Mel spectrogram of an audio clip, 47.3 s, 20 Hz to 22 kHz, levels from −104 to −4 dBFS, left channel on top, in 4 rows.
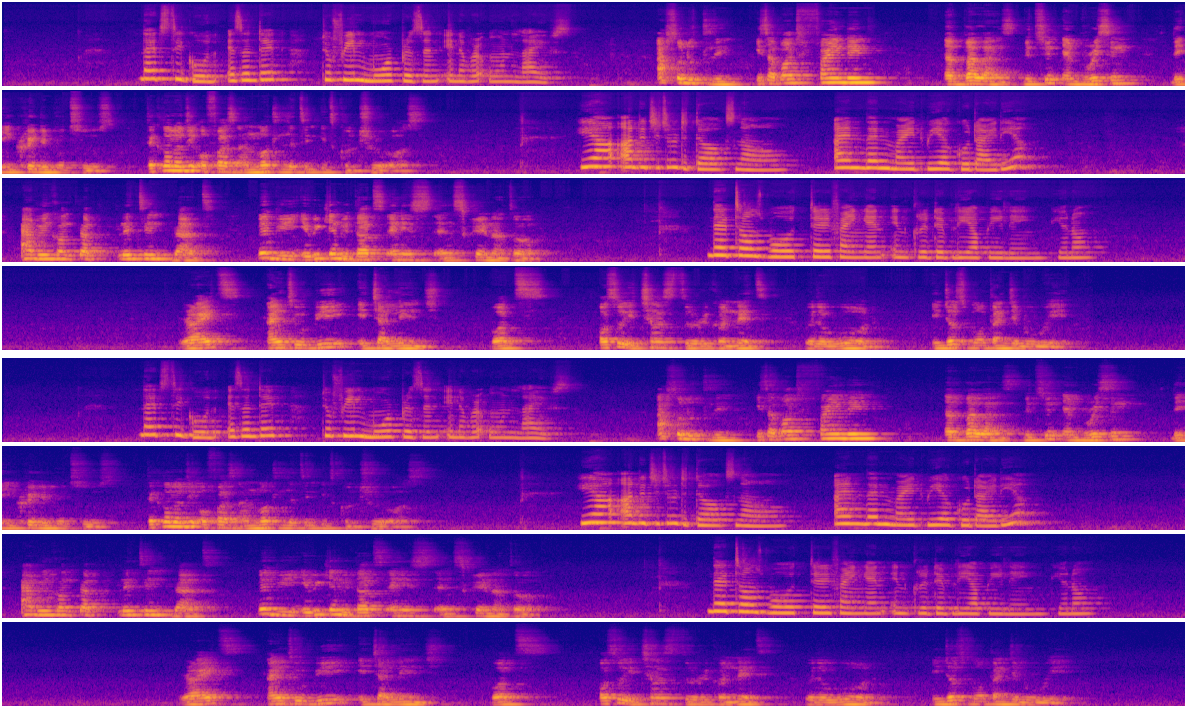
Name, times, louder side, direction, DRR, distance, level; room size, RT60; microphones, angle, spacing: voice 1, 1.4-2.7 3.2-5.6 17.6-19.7 20.1-22.1 30.7-34.6, left 1 dB, 20° left, 7 dB, 2.2 m, -30 dB
voice 2, 6.5-8.9 9.4-11.3 11.7-12.9 13.3-16.0 23.8-25.8 26.2-29.1 37.3-37.8 38.1-39.8 40.4-40.9 41.5-43.1 43.5-44.3 44.8-46.1, left 2 dB, 55° left, 9 dB, 1.2 m, -30 dB
22.0 x 17.5 x 8.9 m, 0.68 s
head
